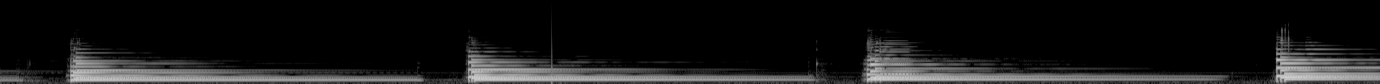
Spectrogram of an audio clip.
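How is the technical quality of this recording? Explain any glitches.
No glitches or faults are audible.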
